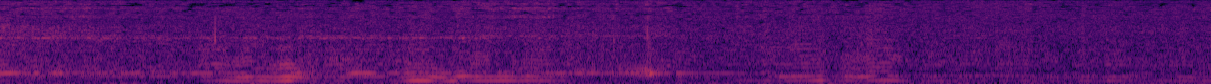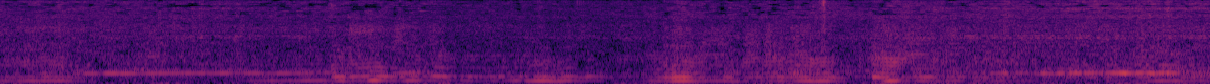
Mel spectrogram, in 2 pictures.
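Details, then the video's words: Continuous bee buzz with a deep layered hum, rising and dipping in pitch, loudest in bursts near the end. "Soothing Bee Buzzing Sound"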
